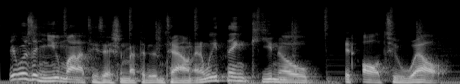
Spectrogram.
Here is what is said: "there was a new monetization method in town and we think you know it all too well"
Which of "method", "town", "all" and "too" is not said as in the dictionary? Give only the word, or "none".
none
